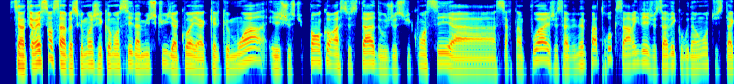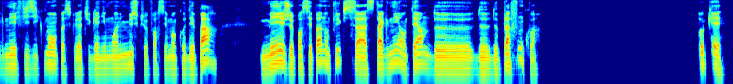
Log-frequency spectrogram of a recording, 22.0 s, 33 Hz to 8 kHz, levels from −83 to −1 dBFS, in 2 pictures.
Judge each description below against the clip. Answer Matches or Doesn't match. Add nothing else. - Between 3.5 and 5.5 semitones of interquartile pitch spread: Matches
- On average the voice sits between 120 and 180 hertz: Doesn't match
